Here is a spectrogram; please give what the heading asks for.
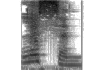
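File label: "listen", British English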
